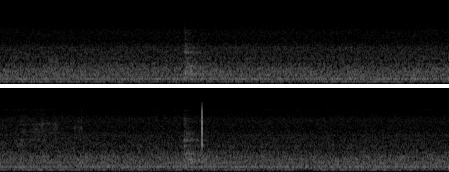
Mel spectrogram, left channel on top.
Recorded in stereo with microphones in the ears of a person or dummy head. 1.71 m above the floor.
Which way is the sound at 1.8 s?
70° right (ahead or behind).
